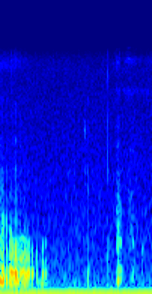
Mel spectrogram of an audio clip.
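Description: A pause in the narration: the tail end of a spoken word, then low steady microphone hiss with a few faint clicks about one and a half seconds in.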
